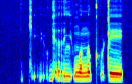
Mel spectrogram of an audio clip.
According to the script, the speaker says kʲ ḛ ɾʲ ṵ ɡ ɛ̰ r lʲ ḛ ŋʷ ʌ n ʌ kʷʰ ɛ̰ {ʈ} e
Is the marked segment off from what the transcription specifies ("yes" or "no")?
no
